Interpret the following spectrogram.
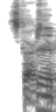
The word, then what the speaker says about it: Skarsgård: Definitely, I know I said it last episode, but how do you pronounce his name? Skarsgård? Skarsgård, yeah.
